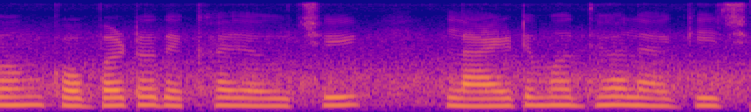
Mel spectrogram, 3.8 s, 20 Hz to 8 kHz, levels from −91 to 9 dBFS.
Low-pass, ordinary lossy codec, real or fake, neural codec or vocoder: 7.2 kHz; none; real; none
